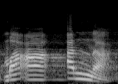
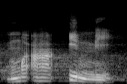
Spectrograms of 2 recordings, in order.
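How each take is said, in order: First: The word after ma'a begins with an 'a' vowel. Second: The word after ma'a begins with an 'i' vowel. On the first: The speaker calls it right. "Jadi dibaca ma'a anna" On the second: The speaker calls it wrong. "nggak boleh dibaca ma'a inni"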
